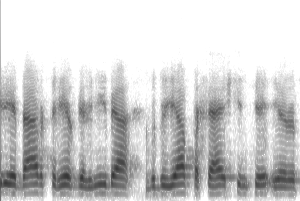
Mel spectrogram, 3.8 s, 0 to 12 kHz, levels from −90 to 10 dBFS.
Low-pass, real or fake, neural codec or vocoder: 10.8 kHz; fake; autoencoder, 48 kHz, 32 numbers a frame, DAC-VAE, trained on Japanese speech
